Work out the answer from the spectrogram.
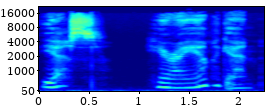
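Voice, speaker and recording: A woman voicing a cheeky, bold young hero in a playful, breathy whisper. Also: mid-range voice, expressive, slow pace, a little mellow, no room sound, heavily acted. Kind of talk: whispered storybook reading.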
